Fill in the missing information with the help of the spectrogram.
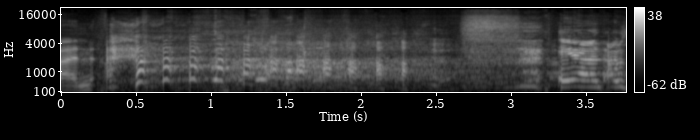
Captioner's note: audience laughing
